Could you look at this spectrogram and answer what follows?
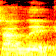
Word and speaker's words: Shyy: And my real name is Shyy. Shyly. Shyy. Shyl. How you? Okay, Shyly. Shyly. Yeah, so yeah, it's Shyy.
